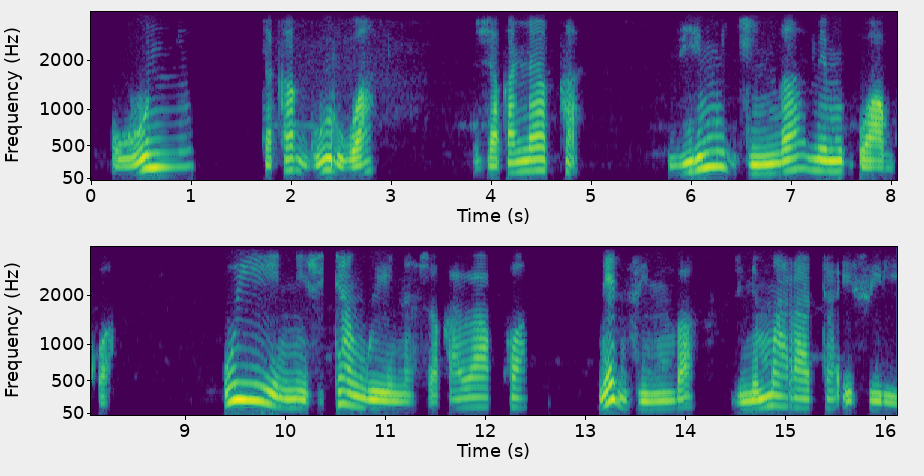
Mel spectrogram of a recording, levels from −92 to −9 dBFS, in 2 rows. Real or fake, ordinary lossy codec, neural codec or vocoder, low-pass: real; Opus, 32 kbps; none; 3.6 kHz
